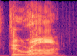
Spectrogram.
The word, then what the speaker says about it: Duran: According to the Phillies press release, it's Duron.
